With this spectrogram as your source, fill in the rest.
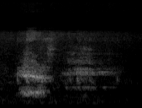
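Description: A short breathy yawn during a hip-opening yoga strength class, a close airy rise and fall lasting about a second with a fainter trailing exhale.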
